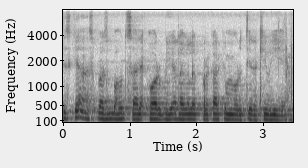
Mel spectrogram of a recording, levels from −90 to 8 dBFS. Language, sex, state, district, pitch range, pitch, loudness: Hindi, male, Bihar, Purnia, 130-140 Hz, 135 Hz, -15 LUFS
